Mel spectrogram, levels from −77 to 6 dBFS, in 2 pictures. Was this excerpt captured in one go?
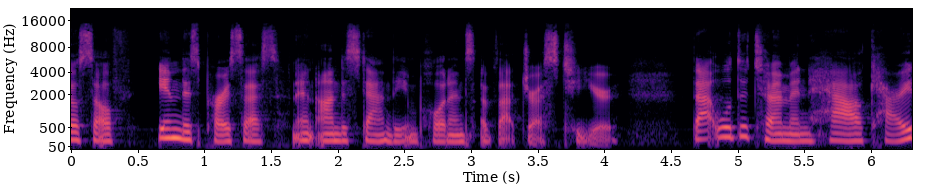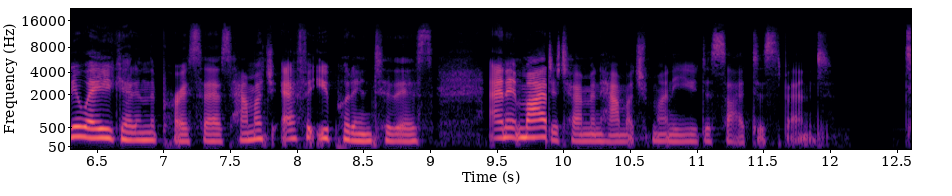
no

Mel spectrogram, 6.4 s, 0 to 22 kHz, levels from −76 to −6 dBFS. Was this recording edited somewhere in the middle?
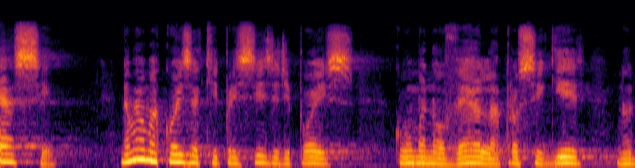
no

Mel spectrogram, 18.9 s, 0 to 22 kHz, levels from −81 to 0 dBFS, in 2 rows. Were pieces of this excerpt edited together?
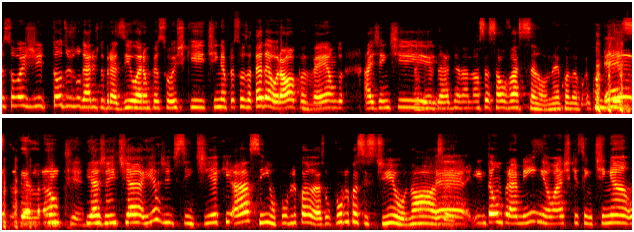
no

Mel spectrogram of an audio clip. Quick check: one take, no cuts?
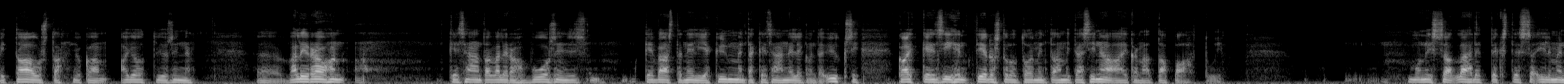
yes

